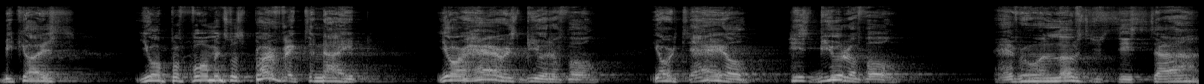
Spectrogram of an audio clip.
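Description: A man does a put-on character voice at a medium pitch with very wide pitch swings. He goes fairly slowly, with long, frequent pauses. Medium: dub.

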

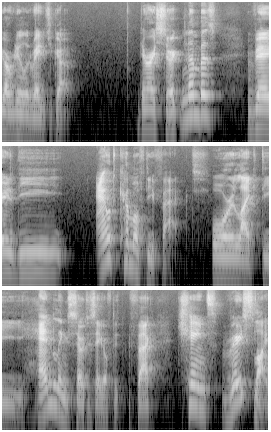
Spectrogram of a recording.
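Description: This man's bright, sharp voice moves at a fairly slow pace, with very wide pitch swings and big swings in loudness against a quiet background. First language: not English. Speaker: magic trick reviewer. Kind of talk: product review. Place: home room.

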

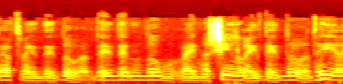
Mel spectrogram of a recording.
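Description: The tone is dark and mellow, and the intonation stays fairly even. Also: woman. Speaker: interviewee. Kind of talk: interview answer. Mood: warm, reminiscing. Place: home room.

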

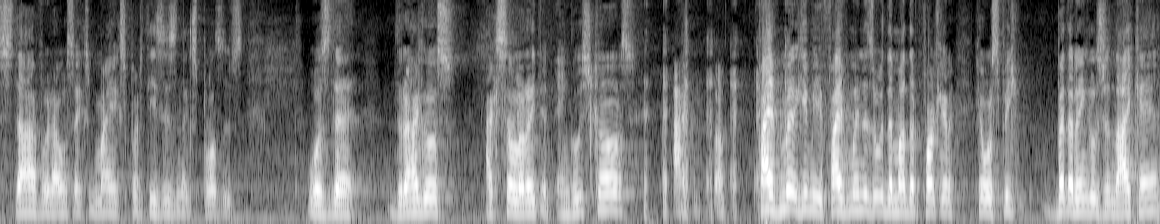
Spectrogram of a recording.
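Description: A man with a Polish accent speaks in a high voice with fairly even intonation. His pace is fairly quick, yet long, frequent pauses break it up. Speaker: former special operations operator. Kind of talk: heavily profane, casual storytelling. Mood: humorous, animated. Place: home room.

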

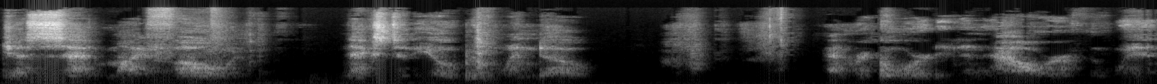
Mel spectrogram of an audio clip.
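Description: Whispering is all that comes from the man. His pace stays moderate. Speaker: ASMR creator. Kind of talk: ASMR whispering. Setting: home, indoors. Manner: whispered. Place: home room.

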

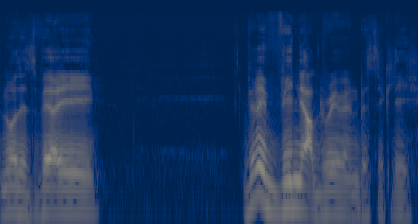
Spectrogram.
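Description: A man speaks with a French accent at a fairly low pitch. Behind him the background is quiet. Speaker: winemaker. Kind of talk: wine tasting description. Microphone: lapel.

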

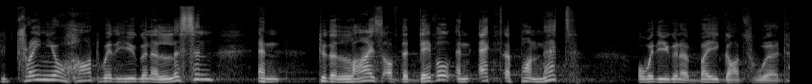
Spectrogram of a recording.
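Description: A man's animated tone with very wide pitch swings at a moderate pace, over a quiet background. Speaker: pastor. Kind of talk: sermon. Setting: church. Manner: animated, exhortative, call-and-response with the congregation. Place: church. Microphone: headset.

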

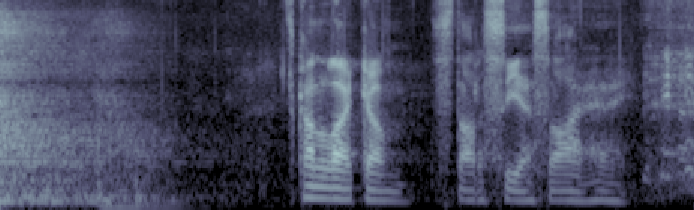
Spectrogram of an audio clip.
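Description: A man speaks at a very slow pace in a monotone, flat way. Light background noise is present. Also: fairly low pitch for a man. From Australia. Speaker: slam poet. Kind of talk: casual talk to a live audience. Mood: playful, grinning. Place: stage. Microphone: headset.

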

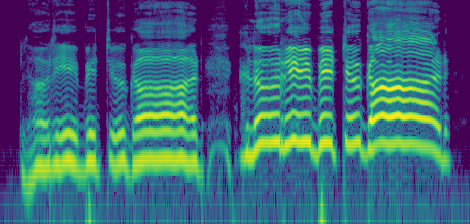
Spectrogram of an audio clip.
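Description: In a cartoonish character voice pitched high, a man speaks at a very slow pace in a very clean recording with a silent background. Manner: ecstatic, exclaiming.

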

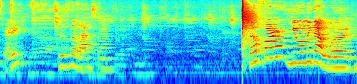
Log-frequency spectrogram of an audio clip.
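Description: A woman uses a raised, projected voice against noticeable background noise. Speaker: vlogger. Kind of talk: casual talk to camera, playing a game with a friend. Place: home room.

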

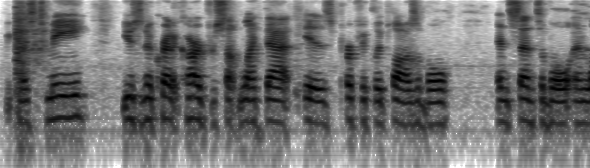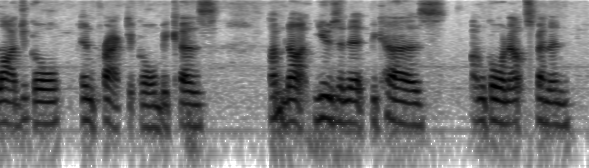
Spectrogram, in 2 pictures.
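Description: Speaking at a moderate pace, a woman uses a very deep, low pitch and a monotone, flat intonation. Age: 50s. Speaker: live streamer; vlogger. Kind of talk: casual live stream monologue; casual vlog chat. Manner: halting, many fillers. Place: home room. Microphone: webcam.

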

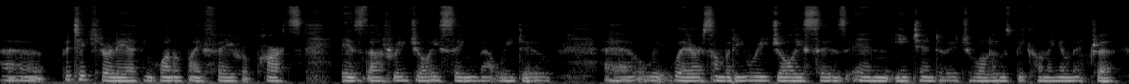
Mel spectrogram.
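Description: The voice has a dark, mellow tone with vocal fry, monotone, flat intonation, very even loudness and a moderate pace, set against a quiet background. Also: woman, fairly low pitch for a woman. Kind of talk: reflective dharma talk. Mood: warm, gentle, happy. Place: home room.

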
